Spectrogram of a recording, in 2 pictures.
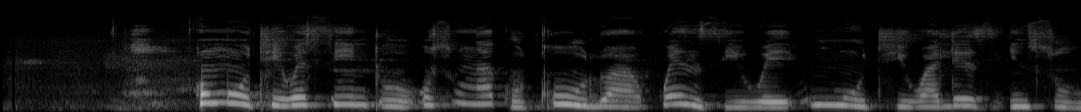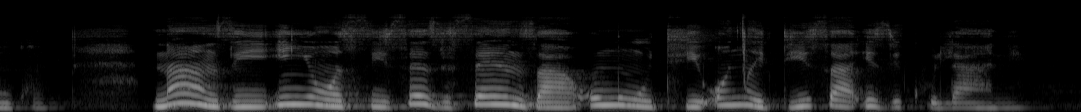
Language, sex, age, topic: North Ndebele, female, 25-35, health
